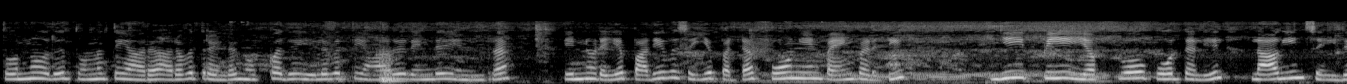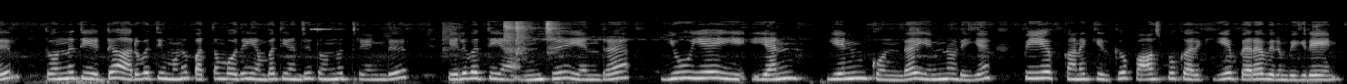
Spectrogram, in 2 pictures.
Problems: constant background noise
